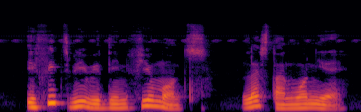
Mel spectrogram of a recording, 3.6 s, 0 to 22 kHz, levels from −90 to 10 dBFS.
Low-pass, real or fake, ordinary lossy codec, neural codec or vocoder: 9.9 kHz; real; none; none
